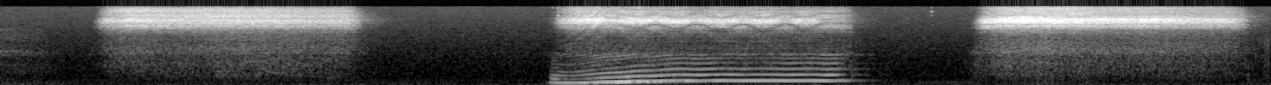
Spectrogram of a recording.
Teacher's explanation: when we pronounce s, there is no vibration here. It means that our vocal cords don't work. That's why s is voiceless.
